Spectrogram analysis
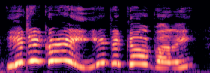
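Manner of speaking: high, bright praise for a buddy; praising like a proud parent. Pretend. Praising Groot on screen, high and proud. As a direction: cheer him on like a proud parent.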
